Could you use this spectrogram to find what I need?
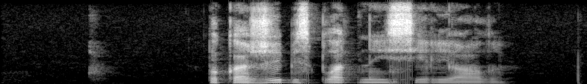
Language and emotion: Russian, neutral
